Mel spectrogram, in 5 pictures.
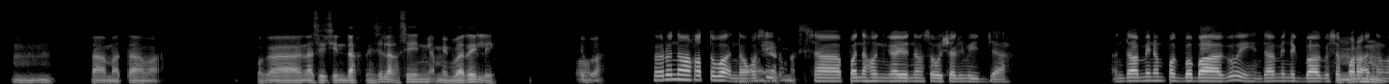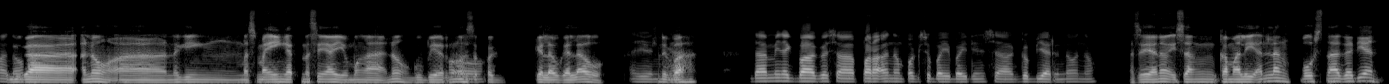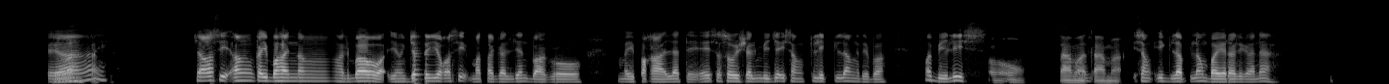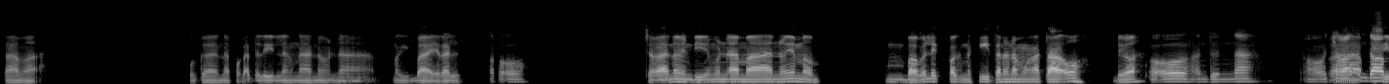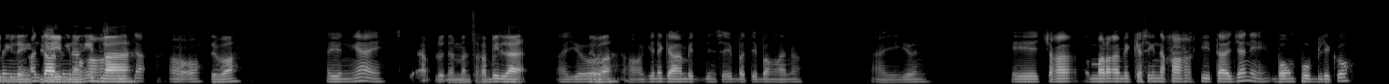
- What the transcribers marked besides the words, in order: other background noise
- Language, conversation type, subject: Filipino, unstructured, Ano ang papel ng midya sa pagsubaybay sa pamahalaan?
